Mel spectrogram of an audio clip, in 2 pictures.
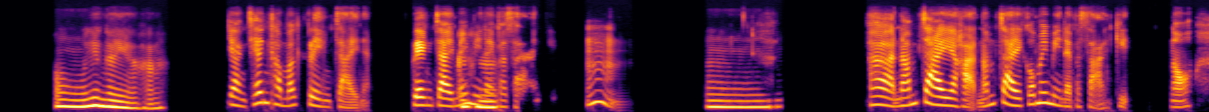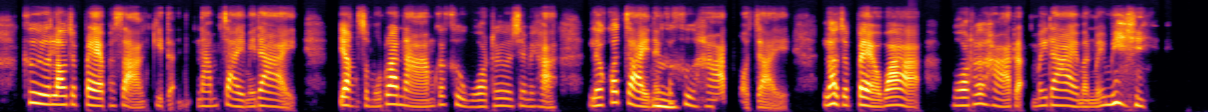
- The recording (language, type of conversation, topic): Thai, podcast, เล่าเรื่องภาษาแม่ของคุณให้ฟังหน่อยได้ไหม?
- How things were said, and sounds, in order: in English: "Water"; in English: "ฮาร์ต"; laughing while speaking: "มี"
